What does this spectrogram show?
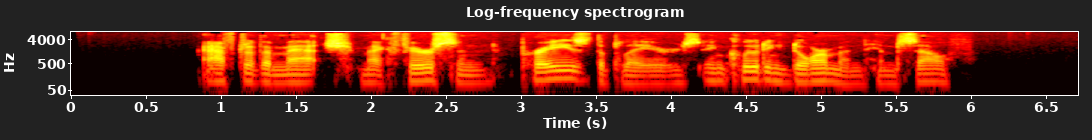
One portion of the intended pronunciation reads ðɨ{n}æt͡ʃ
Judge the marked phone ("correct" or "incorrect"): incorrect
